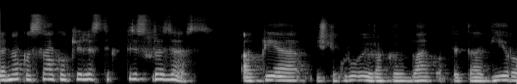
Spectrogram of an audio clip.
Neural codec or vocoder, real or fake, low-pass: codec, 32 kHz, 1.9 kbps, SNAC; fake; 10.8 kHz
